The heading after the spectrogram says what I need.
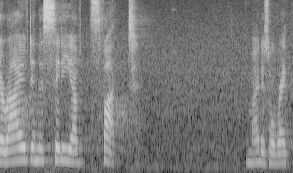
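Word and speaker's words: Safed: in the city of Swat you might as well write this down then it is spelled s-a-f-e-d but it's pronounced svat he arrived in the city of fat in 1570.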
